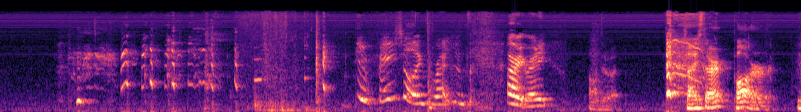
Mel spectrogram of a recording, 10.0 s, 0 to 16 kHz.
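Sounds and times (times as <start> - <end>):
squeaky stifled giggles: 1.0 - 4.3.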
